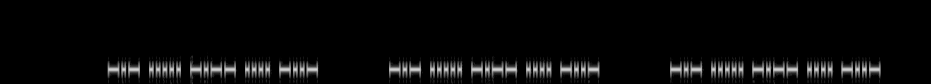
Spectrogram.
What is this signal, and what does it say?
Morse code, heard as a keyed tone, about 36 wpm, 700 Hz. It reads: K5YHX K5YHX K5YHX
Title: USA Call Signs - 5 Characters - Repeated 3x - 35wpm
